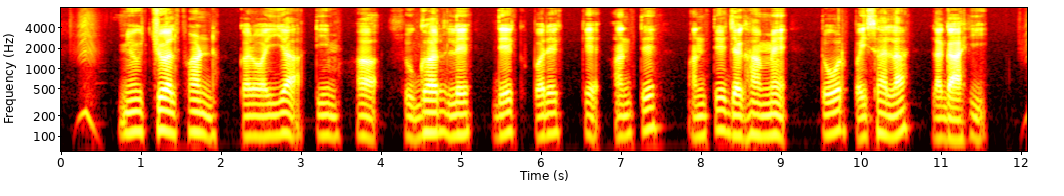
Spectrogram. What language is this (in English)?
Chhattisgarhi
